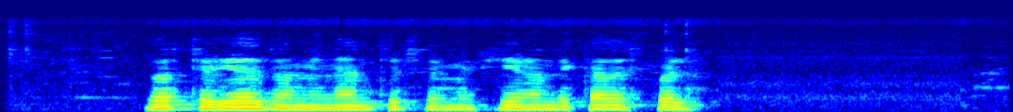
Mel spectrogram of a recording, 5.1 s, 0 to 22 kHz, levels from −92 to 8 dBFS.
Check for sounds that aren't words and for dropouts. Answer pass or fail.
pass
